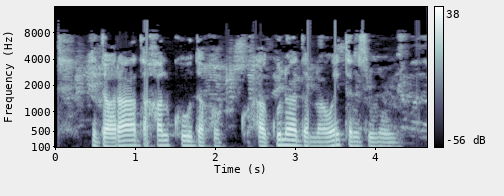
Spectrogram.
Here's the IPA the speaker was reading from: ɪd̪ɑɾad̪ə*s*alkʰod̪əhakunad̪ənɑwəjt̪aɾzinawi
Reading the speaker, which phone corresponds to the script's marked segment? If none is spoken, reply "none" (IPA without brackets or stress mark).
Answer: x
